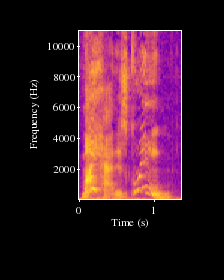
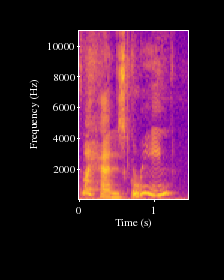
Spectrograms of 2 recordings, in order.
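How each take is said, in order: First: It is said excitedly, with strong feeling. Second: It is said calmly, as a plain statement.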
